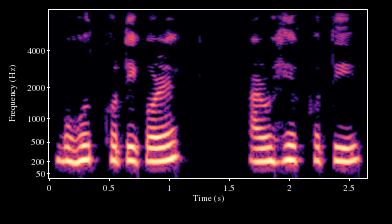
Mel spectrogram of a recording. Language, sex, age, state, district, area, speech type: Assamese, female, 45-60, Assam, Biswanath, rural, spontaneous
